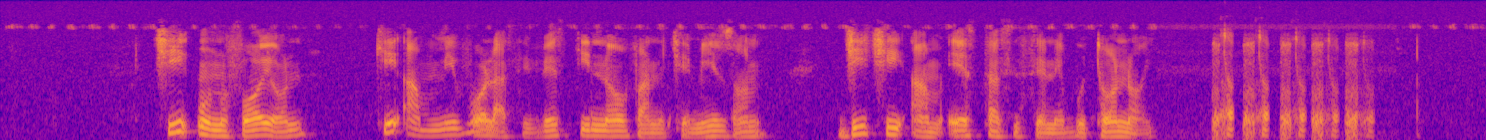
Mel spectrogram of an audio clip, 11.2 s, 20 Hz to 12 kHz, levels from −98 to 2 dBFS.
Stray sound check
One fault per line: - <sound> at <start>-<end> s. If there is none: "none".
- laugh at 9.1-10.3 s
